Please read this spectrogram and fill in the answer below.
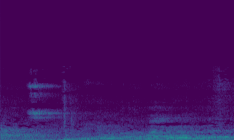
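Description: A court shoe squeaks briefly on the wooden squash-court floor about a third of a second in, then a person's voice rings in the echoing hall.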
